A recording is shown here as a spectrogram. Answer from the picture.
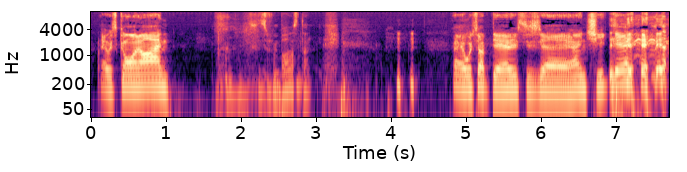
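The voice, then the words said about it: Put-on Boston-style character voice. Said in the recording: “You sound like Ted. ... You sound like a cross between Ted and your governor of Minnesota bit.”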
